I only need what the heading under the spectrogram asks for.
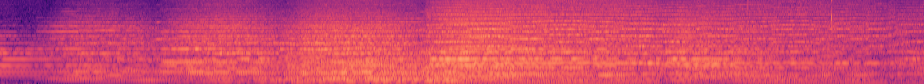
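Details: Sustained orchestral music with layered harmonies swelling and fading, and no animal voice heard.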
